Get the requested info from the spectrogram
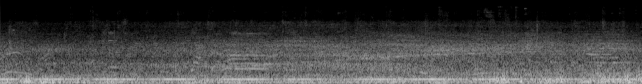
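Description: City street ambience: traffic rumble and faint distant voices, with a steady low hum throughout.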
